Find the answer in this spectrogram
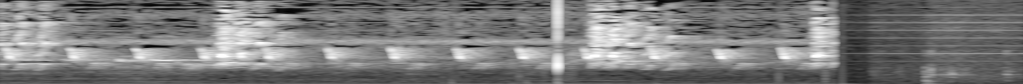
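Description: Birds calling in forest, with a high chirping note repeated about three times a second over a soft background. A single sharp click comes a little before three seconds. The sound cuts off abruptly just past four seconds, leaving near-quiet with a few faint sounds.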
